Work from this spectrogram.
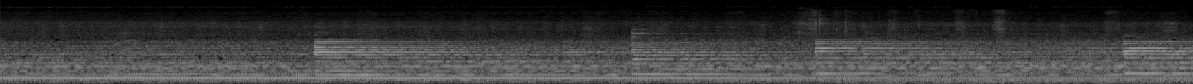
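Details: Soft ticking and a chiming music-box melody with bell-like tones sound over a low hum, and no animal cry.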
